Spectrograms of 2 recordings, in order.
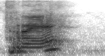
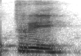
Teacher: Você vai para a Itália, aí você tem, por exemplo, o 3, que pode ser pronunciado tre, aberto, ou tre, fechado. Dependendo do lugar, você vai ter variação.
